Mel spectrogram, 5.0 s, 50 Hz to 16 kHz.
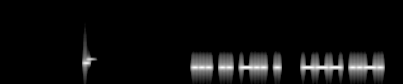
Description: Morse code, heard as a keyed tone, about 28 wpm, 700 Hz. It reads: SIDE OF
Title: Sets of 2 Words 28wpm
